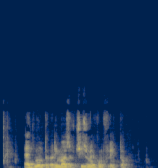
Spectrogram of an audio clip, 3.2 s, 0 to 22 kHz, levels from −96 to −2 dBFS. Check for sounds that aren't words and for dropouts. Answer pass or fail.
pass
